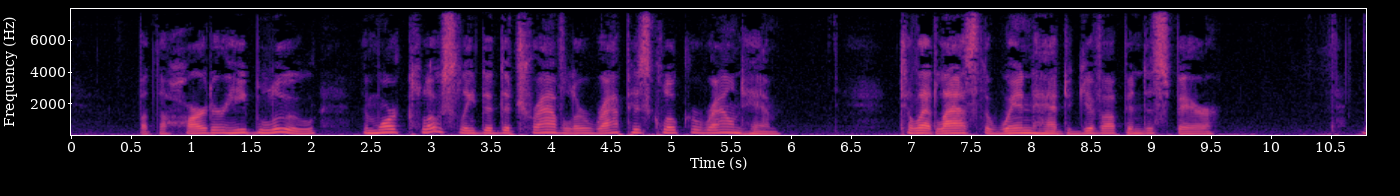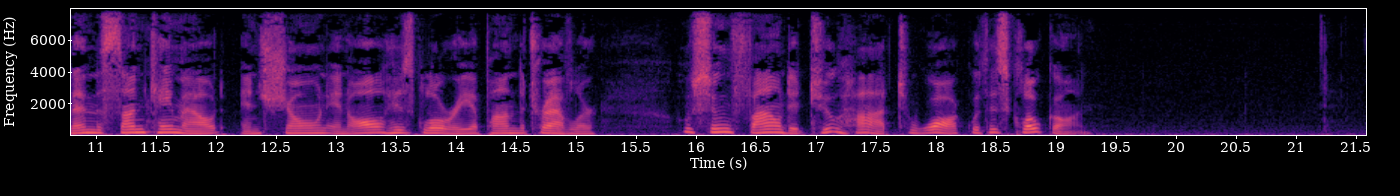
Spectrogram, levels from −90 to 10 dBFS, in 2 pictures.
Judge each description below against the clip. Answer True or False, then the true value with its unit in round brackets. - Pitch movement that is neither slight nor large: True (4.3 semitones)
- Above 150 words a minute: False (145 wpm)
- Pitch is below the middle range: False (155 Hz)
